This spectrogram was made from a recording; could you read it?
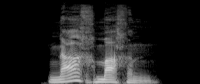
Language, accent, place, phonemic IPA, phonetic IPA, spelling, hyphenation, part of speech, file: German, Germany, Berlin, /ˈnaːxˌmaxən/, [ˈnaːxˌmaxn̩], nachmachen, nach‧ma‧chen, verb, De-nachmachen.ogg
- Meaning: to imitate, to copy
